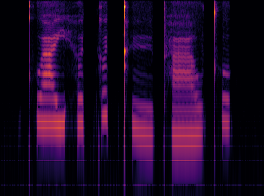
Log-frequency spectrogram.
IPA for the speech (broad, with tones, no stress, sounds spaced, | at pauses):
kʷʰ aː˧ j h ɵ˧ t̚ k ɵ˥ t̚ kʰ yː˨˩ pʰ aː˨˧ w t̪ʰ ʊ˥ k̚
